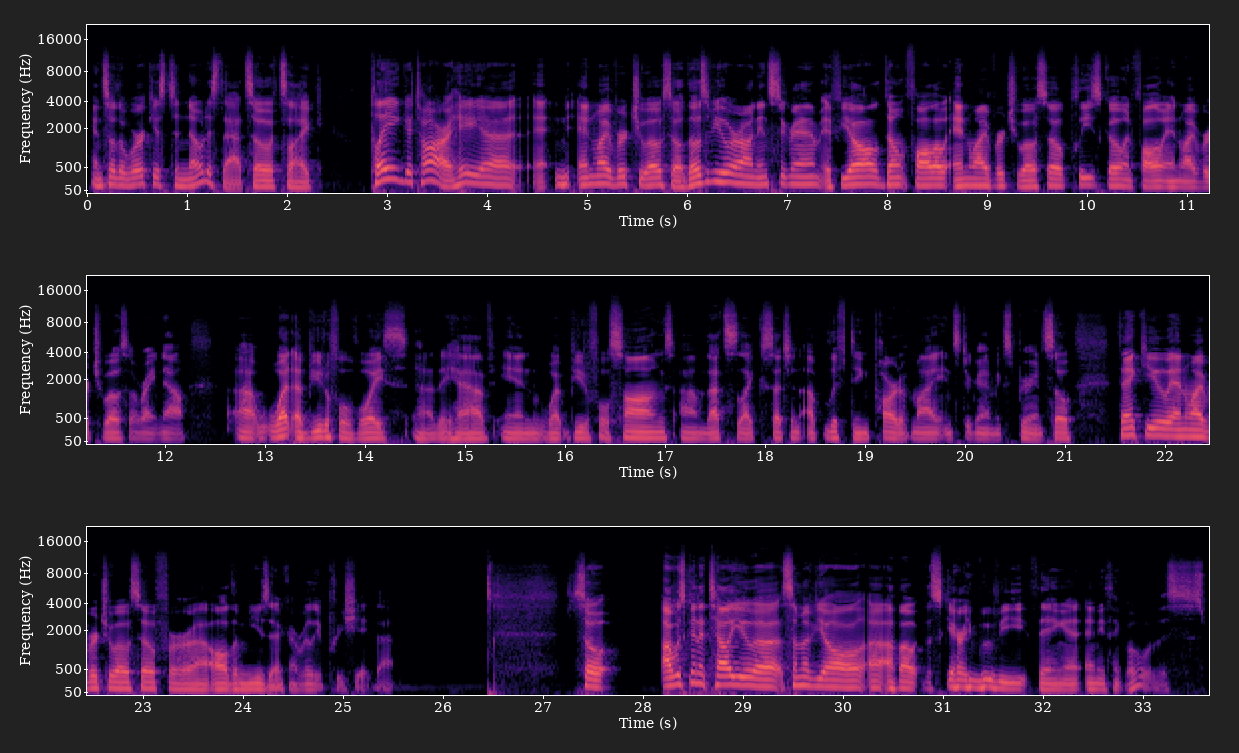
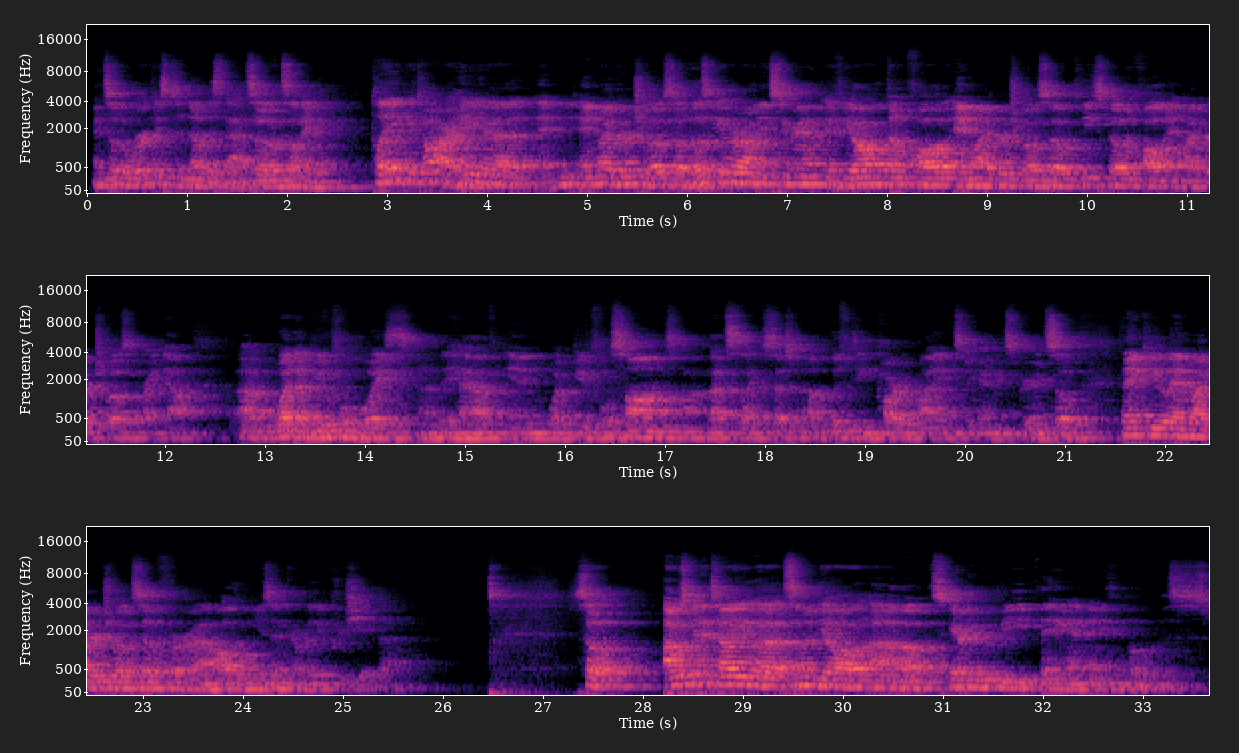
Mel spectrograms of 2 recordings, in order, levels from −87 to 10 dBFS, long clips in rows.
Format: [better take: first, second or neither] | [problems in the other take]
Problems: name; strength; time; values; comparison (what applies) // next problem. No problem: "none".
first | off-mic speech; far // room echo; strong; dies away in 1.1 s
